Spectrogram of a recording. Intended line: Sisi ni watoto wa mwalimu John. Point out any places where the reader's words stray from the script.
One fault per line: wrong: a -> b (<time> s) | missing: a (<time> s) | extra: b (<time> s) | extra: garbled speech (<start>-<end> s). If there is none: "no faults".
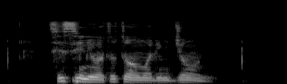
no faults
